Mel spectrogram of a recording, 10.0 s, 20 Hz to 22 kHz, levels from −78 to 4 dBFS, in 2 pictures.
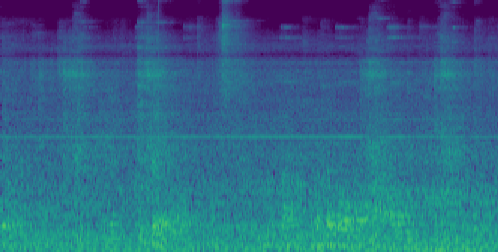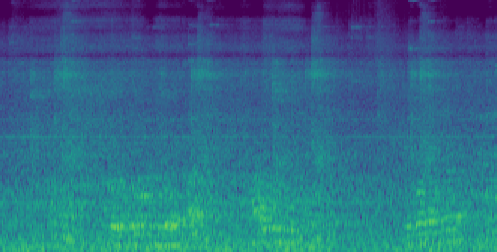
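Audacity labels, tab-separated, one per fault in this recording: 1.580000	1.580000	pop
8.320000	9.050000	clipped -22 dBFS

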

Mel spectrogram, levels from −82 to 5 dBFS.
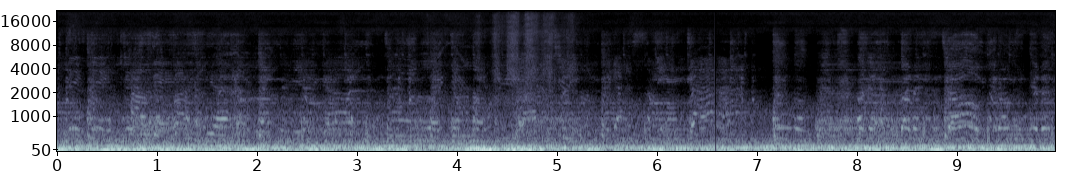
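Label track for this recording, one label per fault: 6.570000	6.590000	dropout 17 ms

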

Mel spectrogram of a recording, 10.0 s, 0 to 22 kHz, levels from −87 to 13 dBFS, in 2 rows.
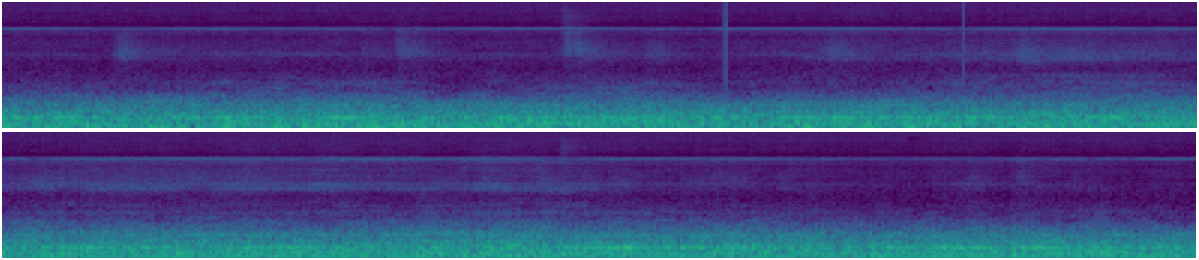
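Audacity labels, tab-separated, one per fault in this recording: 3.020000	3.020000	pop -16 dBFS
4.010000	4.010000	pop -21 dBFS

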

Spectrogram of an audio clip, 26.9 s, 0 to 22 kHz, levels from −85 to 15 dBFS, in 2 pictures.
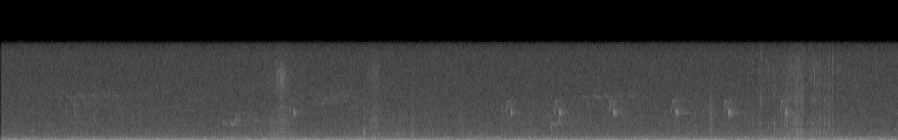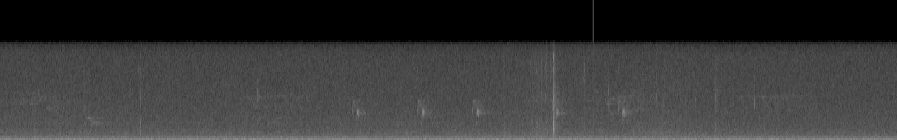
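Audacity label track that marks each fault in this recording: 22.360000	22.360000	pop

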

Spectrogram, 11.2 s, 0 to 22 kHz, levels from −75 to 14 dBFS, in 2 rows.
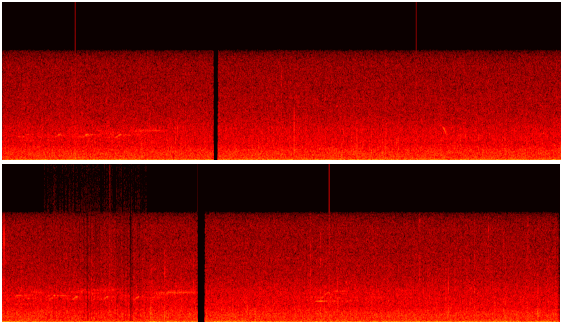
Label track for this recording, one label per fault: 0.740000	0.740000	pop
2.120000	2.170000	dropout 50 ms
4.150000	4.150000	pop
6.000000	7.060000	clipped -21.5 dBFS
7.550000	7.630000	dropout 79 ms
8.870000	8.870000	pop

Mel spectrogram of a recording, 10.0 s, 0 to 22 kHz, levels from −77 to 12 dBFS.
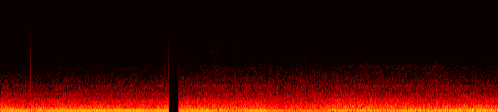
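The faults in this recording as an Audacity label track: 0.590000	0.600000	dropout 12 ms
3.360000	3.570000	dropout 208 ms
5.310000	6.570000	clipped -28.5 dBFS
8.090000	8.090000	pop -17 dBFS

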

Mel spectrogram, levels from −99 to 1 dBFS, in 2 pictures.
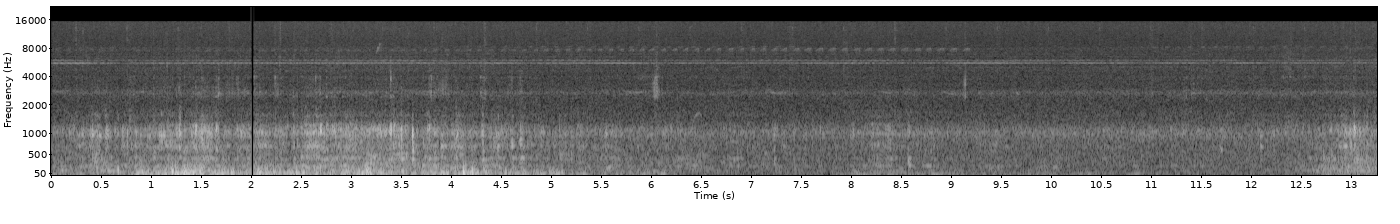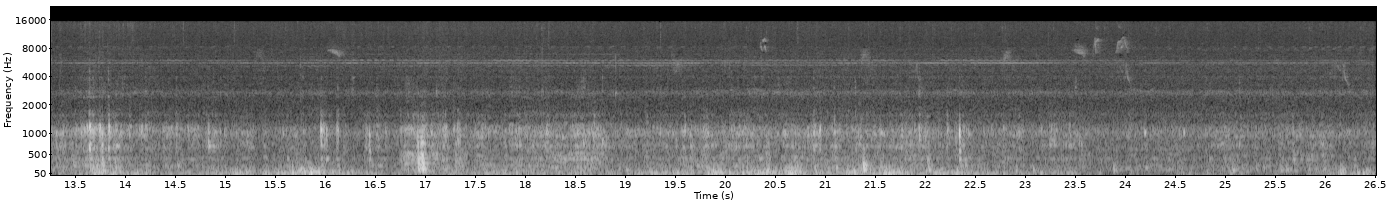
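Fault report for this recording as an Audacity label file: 2.000000	2.030000	dropout 29 ms

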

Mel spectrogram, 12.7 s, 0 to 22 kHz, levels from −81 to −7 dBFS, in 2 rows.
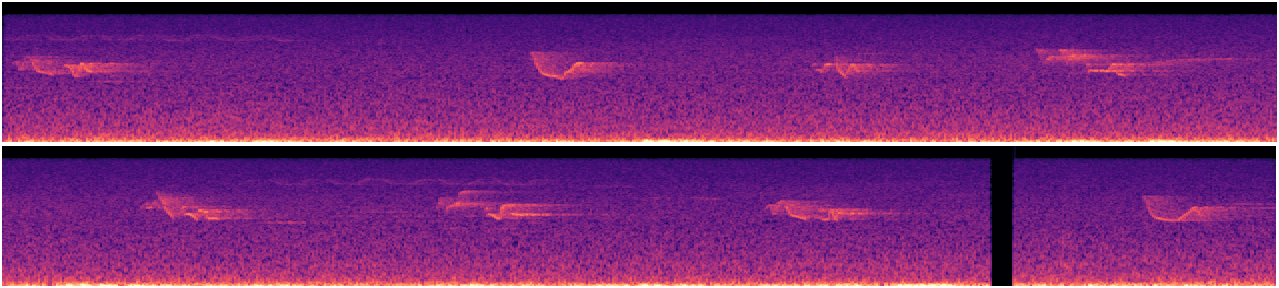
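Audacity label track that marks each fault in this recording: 11.310000	11.430000	dropout 121 ms

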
